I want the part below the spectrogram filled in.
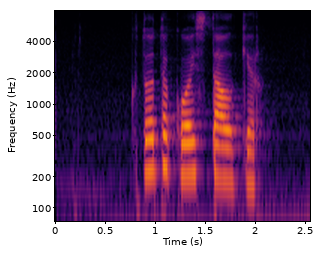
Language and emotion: Russian, neutral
